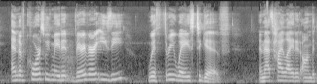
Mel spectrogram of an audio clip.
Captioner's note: none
